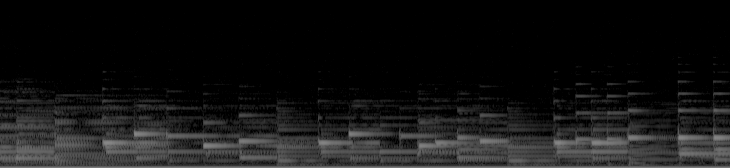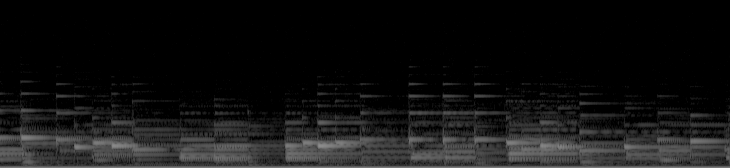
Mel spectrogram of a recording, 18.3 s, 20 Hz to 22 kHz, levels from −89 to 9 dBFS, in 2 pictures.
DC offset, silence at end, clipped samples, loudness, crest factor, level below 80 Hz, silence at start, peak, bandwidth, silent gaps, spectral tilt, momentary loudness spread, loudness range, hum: 0.7%; 0 s; under 0.1%; -48 LUFS; 16 dB; -74 dBFS; 0 s; -30 dBFS; 16 kHz; none; -6 dB/octave; 10 LU; 2 LU; none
